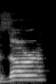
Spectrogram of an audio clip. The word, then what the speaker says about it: Zora: uh what is it Zoro is that how you say it Zora zor yeah zor area that music come on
